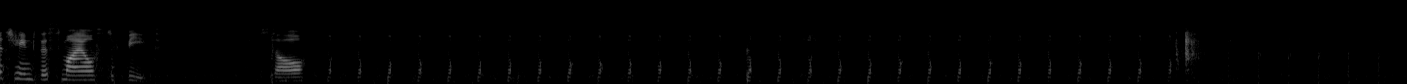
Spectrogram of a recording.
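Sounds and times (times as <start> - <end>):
faint even ticking: 3.0 - 14.0.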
